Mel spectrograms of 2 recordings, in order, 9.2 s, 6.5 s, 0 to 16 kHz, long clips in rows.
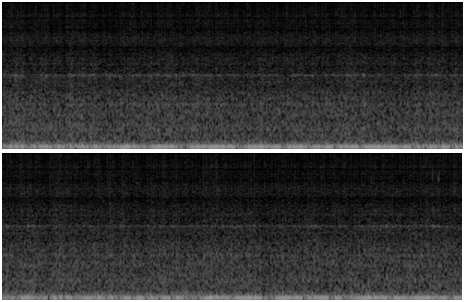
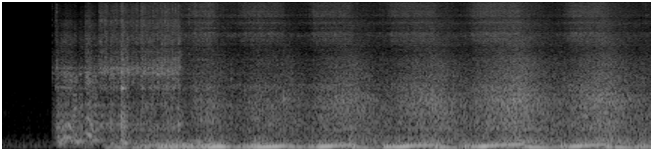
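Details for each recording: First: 1961 Chevrolet Corvair Lakewood after FAST XR 700 electronic ignition install, air cleaners back on: steady even low burble at idle, no misses or ticks; runs smoothly, sounds much better than before. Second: 1961 Chevrolet Corvair Lakewood just after installing FAST XR 700 optical electronic ignition to fix no-spark issue: starts much easier, then slow lumpy idle with a low pulse about once a second; idle set too low, to be raised at carburetors.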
